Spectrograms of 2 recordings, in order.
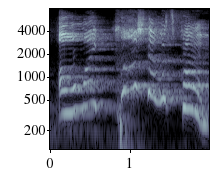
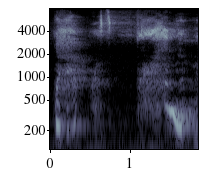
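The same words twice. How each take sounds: First: High, drawn-out, delighted exclamation; thrilled outburst. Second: Hushed, savored delight to a friend; thrilled whisper. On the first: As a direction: gush to a friend with raised pitch. Thrilled outburst to friend, acted. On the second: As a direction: whisper it very slowly. Thrilled aside to friend, acted. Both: Acted.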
